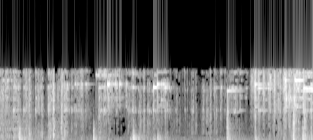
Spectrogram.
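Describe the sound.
Gold coins emptied from a belt onto a table, giving a quick run of many small, bright metallic clinks and jingles that continue steadily throughout at a fairly low level.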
